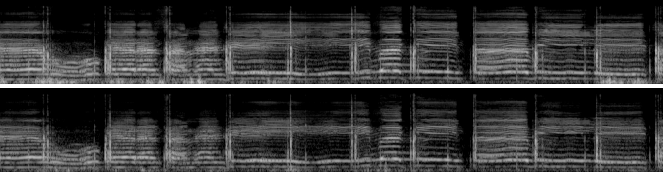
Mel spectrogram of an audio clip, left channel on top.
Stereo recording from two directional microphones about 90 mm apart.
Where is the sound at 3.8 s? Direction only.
25° right (ahead or behind).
